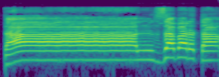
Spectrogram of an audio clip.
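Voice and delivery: দাল জাবার দা drawn out very slowly, each sound held; slow teaching demo of দাল জাবার দা; reading demo. Shown as a demonstration. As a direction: spell it out slowly, syllable by syllable. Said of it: "এইভাবে এগুলোকে পড়তে হবে".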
